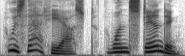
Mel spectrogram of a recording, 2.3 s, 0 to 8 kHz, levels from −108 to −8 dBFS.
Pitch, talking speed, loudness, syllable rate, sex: 210 Hz, 205 wpm, -19 LUFS, 5.1 syllables/s, female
